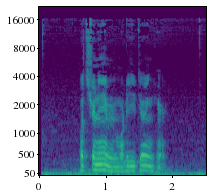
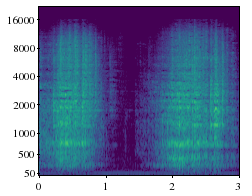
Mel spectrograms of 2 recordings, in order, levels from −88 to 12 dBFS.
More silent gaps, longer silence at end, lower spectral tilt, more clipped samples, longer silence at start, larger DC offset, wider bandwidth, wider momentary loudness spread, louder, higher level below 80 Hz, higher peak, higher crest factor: neither; about the same, 0 s vs 0.05 s; first, -6 dB/octave vs 1 dB/octave; neither; about the same, 0.05 s vs 0 s; neither; about the same, 17 kHz vs 16.5 kHz; first, 24 LU vs 13 LU; about the same, -23 LUFS vs -21 LUFS; first, -36 dBFS vs -68 dBFS; about the same, -6 dBFS vs -4 dBFS; about the same, 18 dB vs 22 dB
